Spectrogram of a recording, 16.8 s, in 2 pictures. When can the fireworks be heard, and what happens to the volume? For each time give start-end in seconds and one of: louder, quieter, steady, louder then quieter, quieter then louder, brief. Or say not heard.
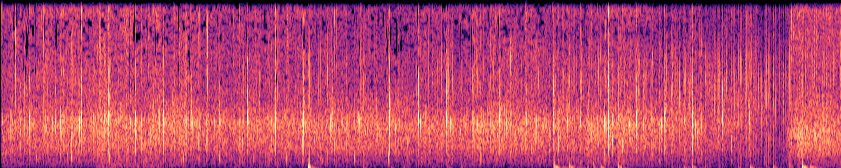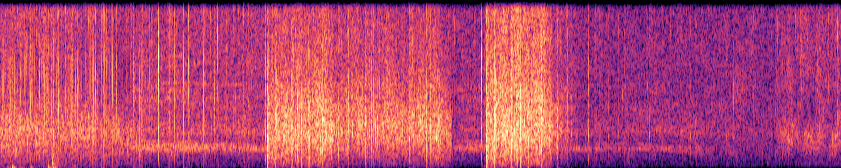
2.2-14.2 louder.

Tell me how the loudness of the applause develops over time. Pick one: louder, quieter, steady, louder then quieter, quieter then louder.
quieter.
